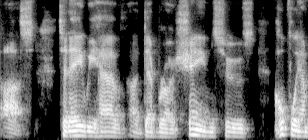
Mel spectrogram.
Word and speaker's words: Shames: name perfect okay um I wanted to almost say Shamus like a western us kind of feel to it I could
